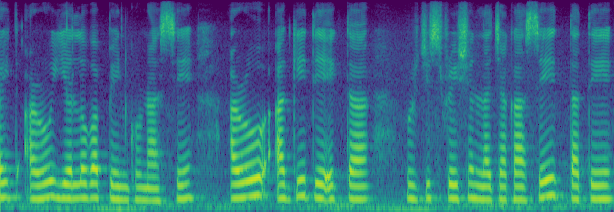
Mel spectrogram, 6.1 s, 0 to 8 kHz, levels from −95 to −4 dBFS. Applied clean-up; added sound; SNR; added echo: none; none; none; none.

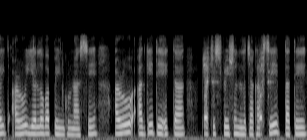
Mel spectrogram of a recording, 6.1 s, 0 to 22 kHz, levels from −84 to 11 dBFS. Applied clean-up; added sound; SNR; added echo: neural diffusion model UNIVERSE++.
